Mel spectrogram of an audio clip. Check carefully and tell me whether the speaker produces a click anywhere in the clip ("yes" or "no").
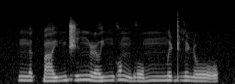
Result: no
